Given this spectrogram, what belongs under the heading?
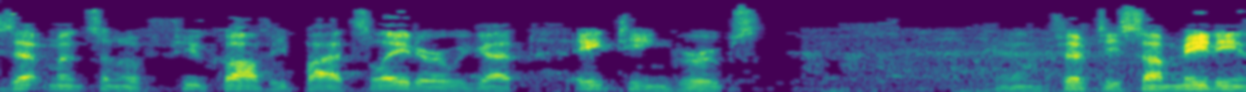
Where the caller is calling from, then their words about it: Hagerstown, Maryland, United States; And I come to you all from Hagerstown, Maryland, where I am a member in good standing of the cleverly named Hagerstown Group of Alcoholics Anonymous.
